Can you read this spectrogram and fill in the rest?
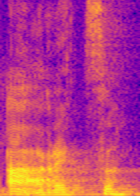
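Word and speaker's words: ארץ: Terra in ebraico si dice così, Arez, e si scrive in questo modo.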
